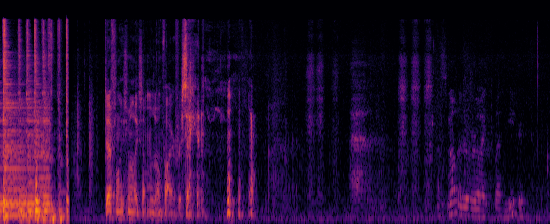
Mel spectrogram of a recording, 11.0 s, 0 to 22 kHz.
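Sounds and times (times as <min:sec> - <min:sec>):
man sniffing and breathing: 0:05.4 - 0:08.9.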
